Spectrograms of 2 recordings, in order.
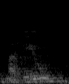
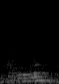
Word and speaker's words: Abiú: Abiú, no sé tienen un acento en la U. Abiú. Abiú.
